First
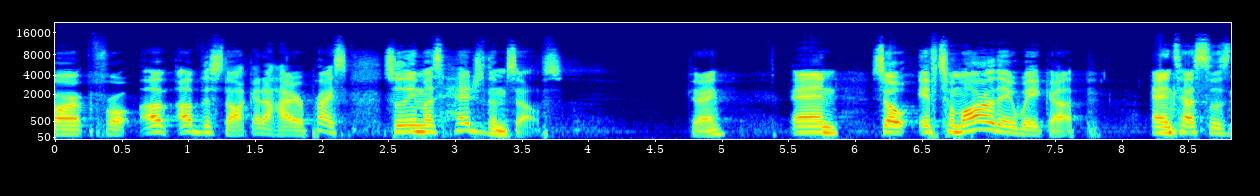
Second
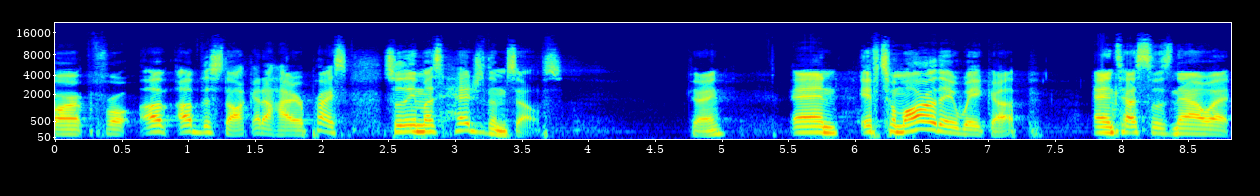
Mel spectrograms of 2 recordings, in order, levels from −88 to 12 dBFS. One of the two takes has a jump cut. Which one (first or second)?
second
